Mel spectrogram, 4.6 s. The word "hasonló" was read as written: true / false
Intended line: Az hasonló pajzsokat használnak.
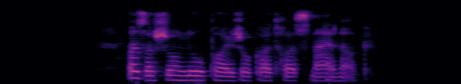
true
